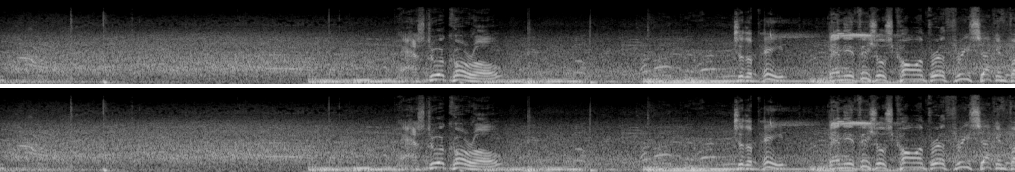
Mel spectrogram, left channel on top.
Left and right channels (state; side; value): identical; both; correlation 1.00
